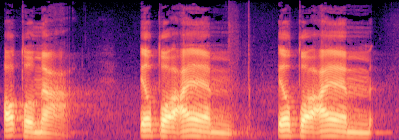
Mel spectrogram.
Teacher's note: المثال الأول نبدأ بحرف الطاء حال سكونها، أطمع، أطمع، نرقق الهمزة وننتبه إلى الطاء، أطأ أطأ، انتبه إلى أن الضغط يكون قويا حتى لا يخرج هواء أو نفس مع حرف الطاء، وأيضا لا نبالغ في القلقلة ونجعلها أقرب إلى الفتحة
